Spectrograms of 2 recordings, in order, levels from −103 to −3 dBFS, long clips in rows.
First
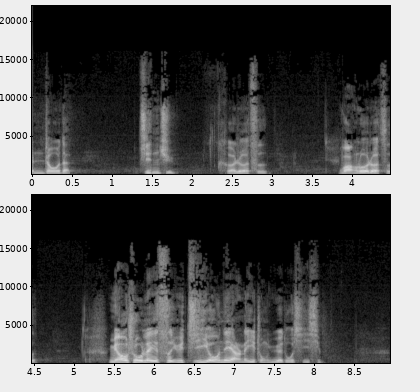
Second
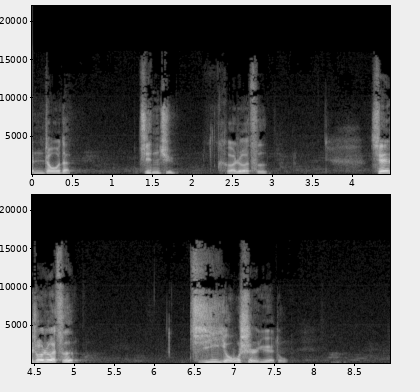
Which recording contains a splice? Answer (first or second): first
